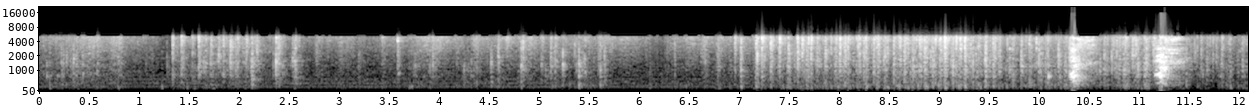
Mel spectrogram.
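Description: Cornmeal bag and plastic food storage bag crinkling and rustling as cornmeal is poured from one into the other. The rustling thickens about seven seconds in, and two sharp, louder crackles come near the end.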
